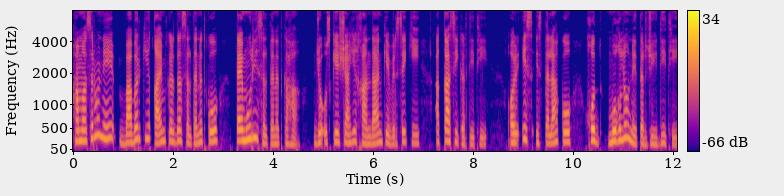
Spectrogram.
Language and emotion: Urdu, neutral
